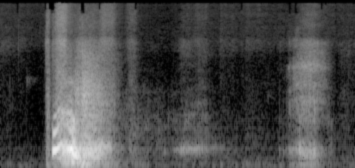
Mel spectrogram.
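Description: One wet, congested sneeze followed by quiet sniffles; a sneeze with a stuffy nose during a cold.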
